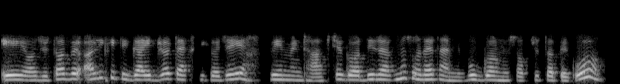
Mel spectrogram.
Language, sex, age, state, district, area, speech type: Nepali, female, 45-60, West Bengal, Darjeeling, rural, conversation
